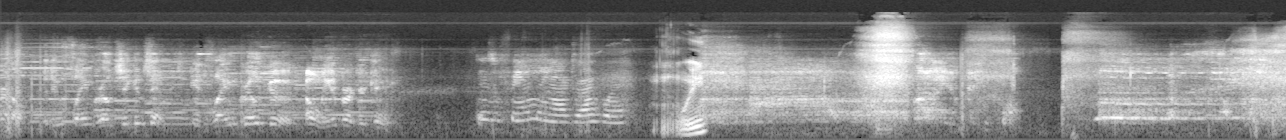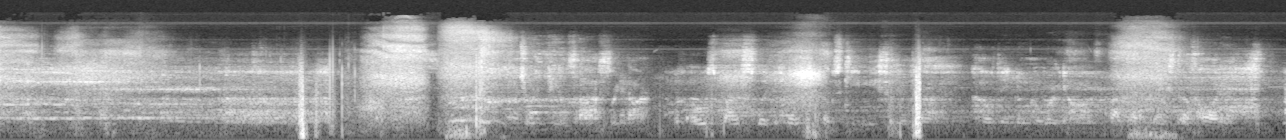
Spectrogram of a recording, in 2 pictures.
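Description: A television plays music and dramatic sound effects in a small room.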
